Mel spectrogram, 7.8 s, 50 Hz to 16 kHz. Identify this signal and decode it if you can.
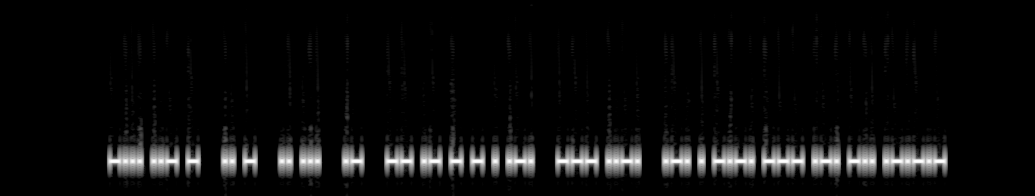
Morse code, heard as a keyed tone, about 46 wpm, 700 Hz. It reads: BUT IT IS A MATTER OF RECORD.
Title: Sentences from Top 1000 Words - Review Part 3 - 45wpm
